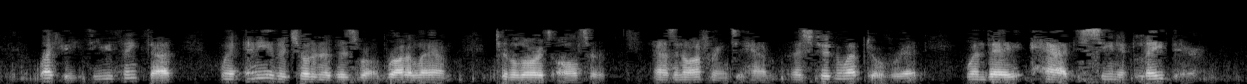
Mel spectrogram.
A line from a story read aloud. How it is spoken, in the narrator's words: he said very gently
